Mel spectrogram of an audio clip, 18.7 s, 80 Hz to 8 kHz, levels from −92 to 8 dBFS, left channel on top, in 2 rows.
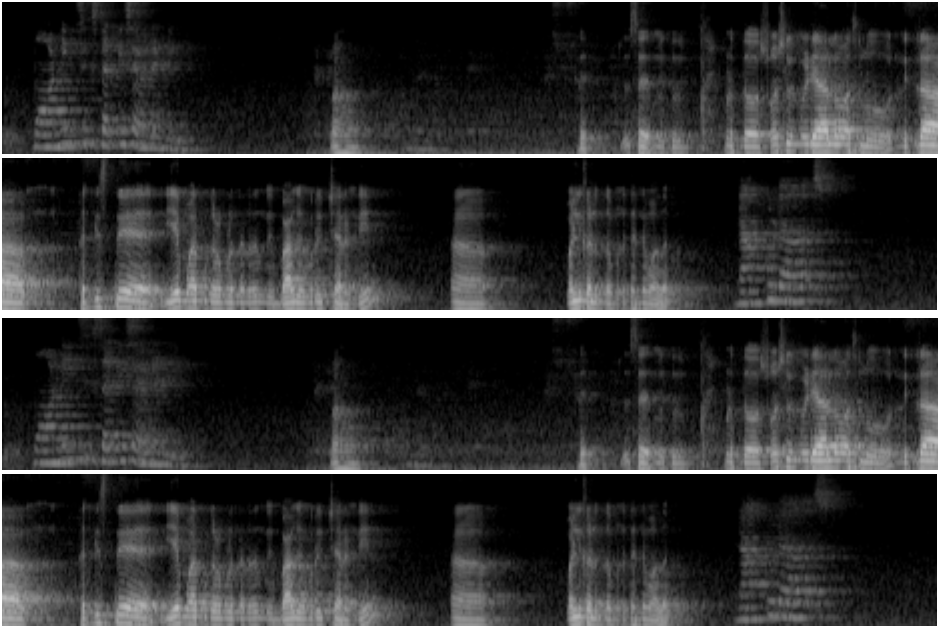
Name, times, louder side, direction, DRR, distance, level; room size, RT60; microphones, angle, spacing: voice 1, 0.3-1.8 4.0-4.3 16.7-17.6, left 1 dB, 45° left, -1 dB, 3.3 m, -49 dB
sound 1, 3.0-10.3, left 1 dB, 15° right, 3.9 m, -59 dB
voice 2, 6.2-9.8 10.1-13.1 13.8-14.3 15.0-16.0, left 1 dB, 5° left, 7 dB, 0.5 m, -29 dB
12.0 x 4.7 x 8.5 m, 1.3 s
head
